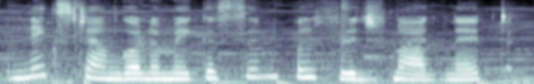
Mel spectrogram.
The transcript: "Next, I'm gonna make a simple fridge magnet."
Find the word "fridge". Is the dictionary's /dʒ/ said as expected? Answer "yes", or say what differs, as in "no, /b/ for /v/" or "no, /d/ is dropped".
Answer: yes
